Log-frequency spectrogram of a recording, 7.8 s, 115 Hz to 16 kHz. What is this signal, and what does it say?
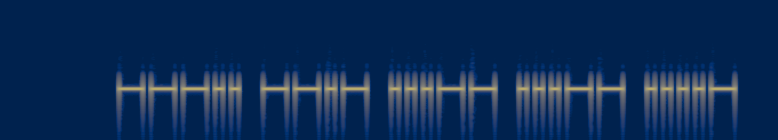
Morse code, heard as a keyed tone, about 15 wpm, 700 Hz. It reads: 8Q334
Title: Code Groups - 5 Letter:Numbers - 15wpm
